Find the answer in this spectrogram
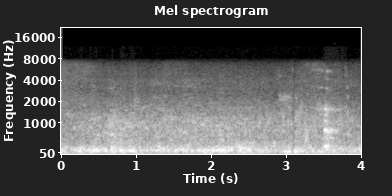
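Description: Low, fluctuating rumbling background noise on an open video-call line while a reply is awaited, with a faint short sound about three and a half seconds in.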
